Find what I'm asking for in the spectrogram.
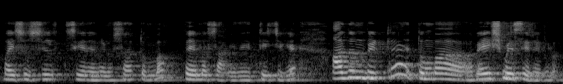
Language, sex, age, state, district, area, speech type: Kannada, female, 60+, Karnataka, Mandya, rural, spontaneous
